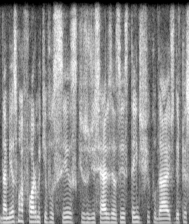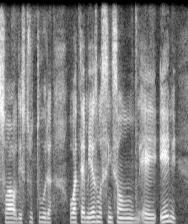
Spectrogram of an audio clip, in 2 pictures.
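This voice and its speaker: A woman's very deep, low voice in a monotone, flat intonation. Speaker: consumer protection official, seminar panelist. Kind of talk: seminar panel talk. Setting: auditorium with audience. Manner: fast; conversational, hesitant fillers.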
